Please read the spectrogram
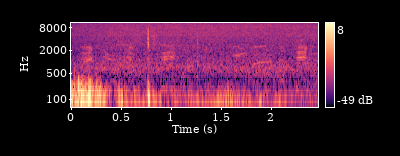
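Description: Faint shouts carrying across a Gaelic football pitch, with a single thud about three-quarters of a second in.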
